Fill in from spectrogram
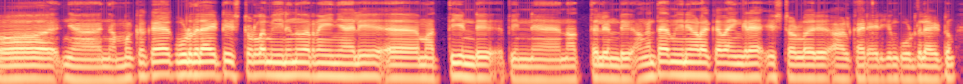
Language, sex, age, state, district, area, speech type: Malayalam, male, 45-60, Kerala, Kozhikode, urban, spontaneous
